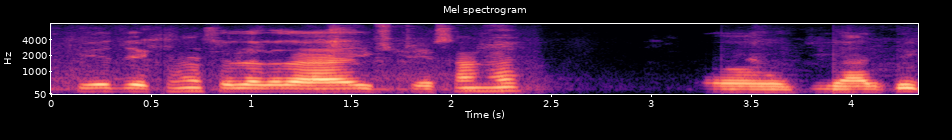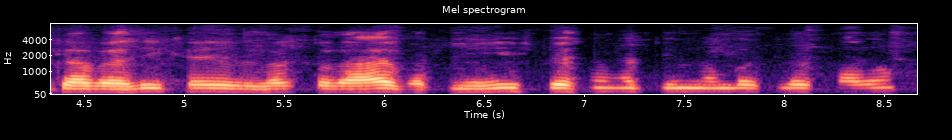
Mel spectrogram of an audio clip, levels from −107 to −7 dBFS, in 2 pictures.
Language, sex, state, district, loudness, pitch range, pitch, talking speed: Hindi, male, Uttar Pradesh, Deoria, -21 LUFS, 125-145 Hz, 140 Hz, 165 wpm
